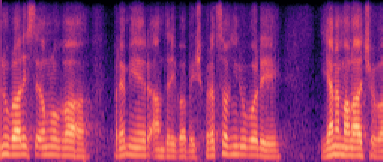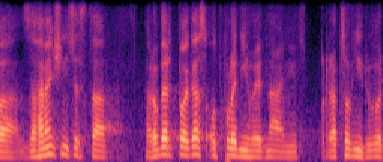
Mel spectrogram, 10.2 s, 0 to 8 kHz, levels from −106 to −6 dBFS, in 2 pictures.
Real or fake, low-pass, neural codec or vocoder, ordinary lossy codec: fake; 7.2 kHz; codec, 16 kHz, about 1 kbps, DyCAST, with the encoder's durations; Opus, 16 kbps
